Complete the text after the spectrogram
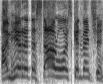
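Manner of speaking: high puppet dog voice. Mocking a long-running character's catchphrases, speaker does a Triumph voice. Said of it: "Everybody can do a Triumph voice".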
